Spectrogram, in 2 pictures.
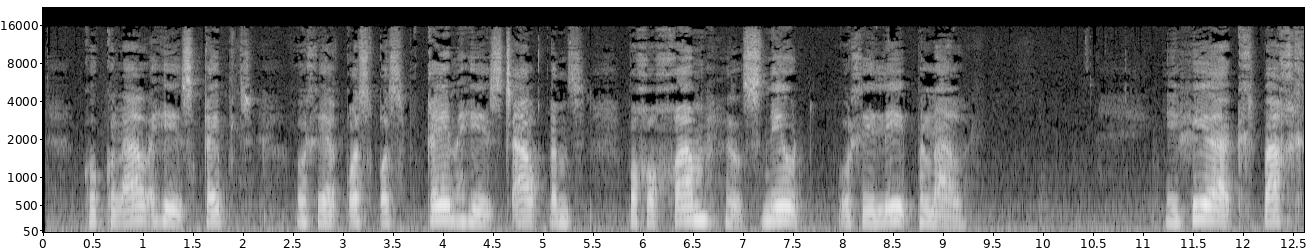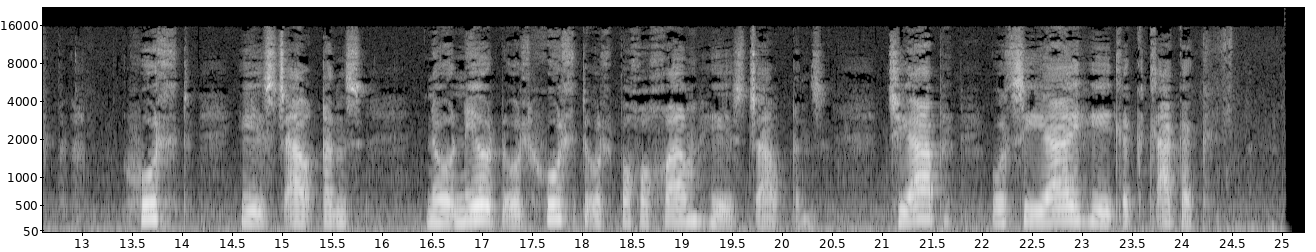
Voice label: Nsyilxcen; Armstrong Wetlands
